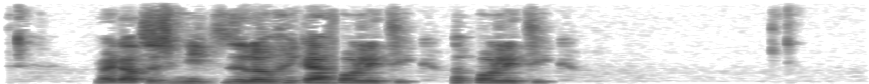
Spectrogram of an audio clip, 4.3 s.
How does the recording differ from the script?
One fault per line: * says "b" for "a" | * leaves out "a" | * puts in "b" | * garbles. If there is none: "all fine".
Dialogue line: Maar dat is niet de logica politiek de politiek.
all fine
